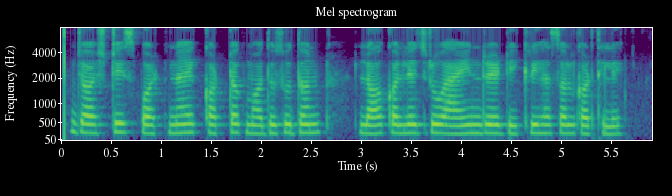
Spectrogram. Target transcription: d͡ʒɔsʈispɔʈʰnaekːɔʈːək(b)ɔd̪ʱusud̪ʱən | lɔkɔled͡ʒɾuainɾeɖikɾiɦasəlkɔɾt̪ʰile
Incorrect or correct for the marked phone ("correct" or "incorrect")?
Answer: incorrect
